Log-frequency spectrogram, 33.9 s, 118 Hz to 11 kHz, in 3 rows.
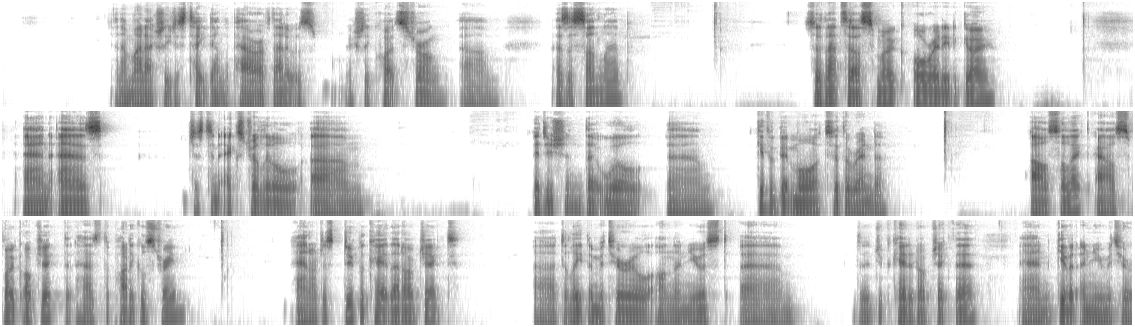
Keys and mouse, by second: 2.1 Escape, 3.7 Escape, 4.9 click, 7.7-13.0 drag, 8.8 KP_0, 10.5 g, 11.9 g, 12.8 z, 14.0 g, 19.2 shift+d, 22.1-33.9 drag.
